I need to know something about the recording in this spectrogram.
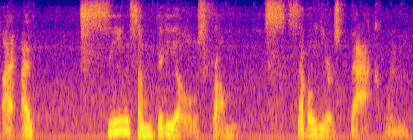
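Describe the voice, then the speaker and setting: A man chatting casually as an interview guest, with hesitant, halting phrasing. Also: mid-range voice, expressive, dark tone. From Hawaii. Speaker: podcast guest, audio drama creator. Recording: dull lo-fi sound, faint noise.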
